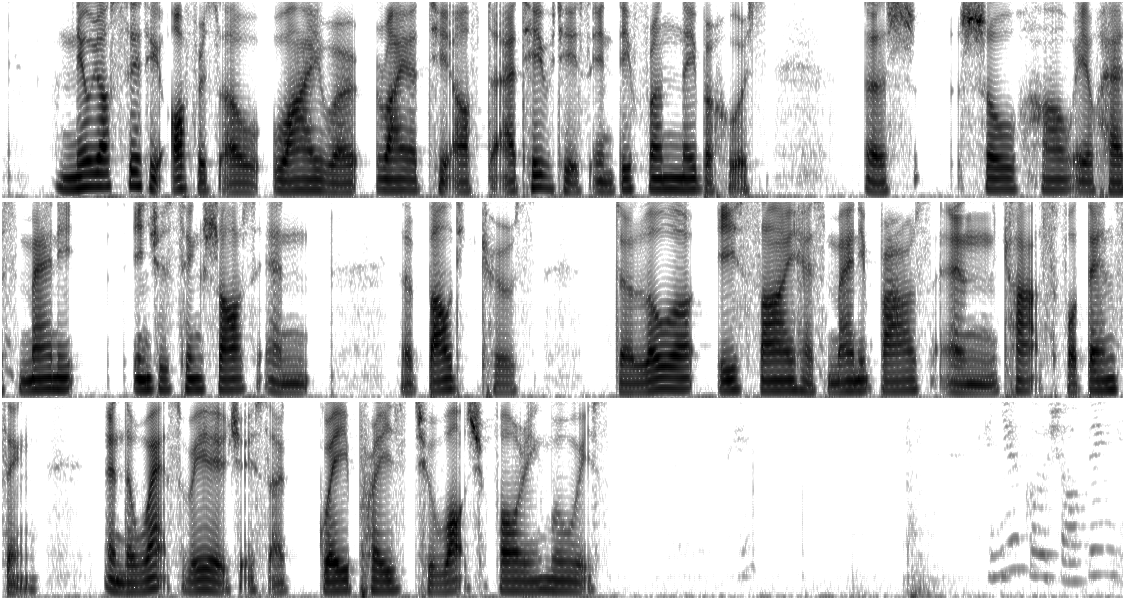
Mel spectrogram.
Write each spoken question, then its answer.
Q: Can you go shopping in Soho?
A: Yes, you can go shopping in Soho.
